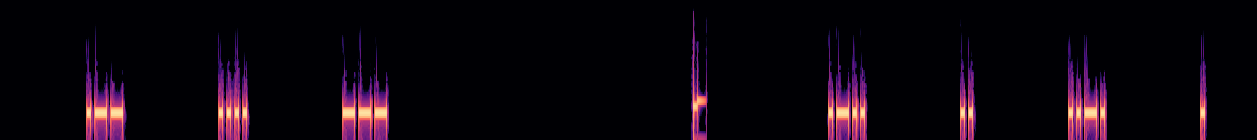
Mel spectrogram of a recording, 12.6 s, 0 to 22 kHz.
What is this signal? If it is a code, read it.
Morse code, heard as a keyed tone, about 30 wpm, spaced as for 8 wpm, 700 Hz. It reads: WHO LIFE
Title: 8x Character Spacing - Top 500 Words - 30wpm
